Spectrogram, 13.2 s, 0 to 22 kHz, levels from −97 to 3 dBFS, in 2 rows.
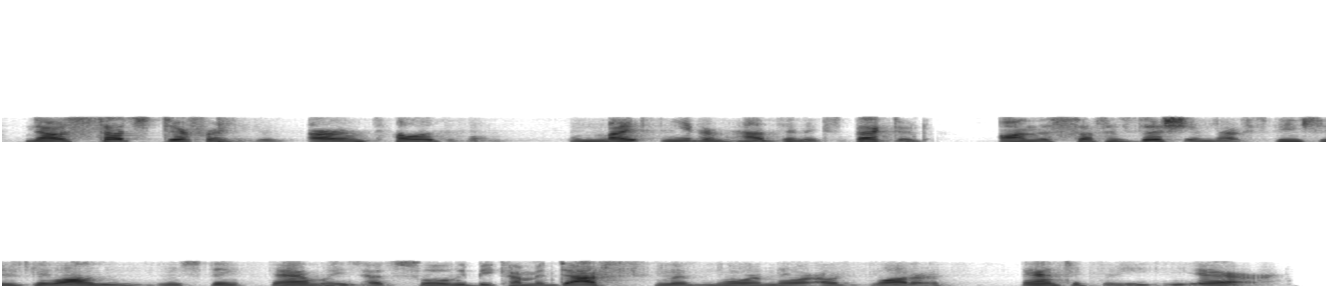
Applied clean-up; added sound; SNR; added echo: neural mask model DeepFilterNet 3.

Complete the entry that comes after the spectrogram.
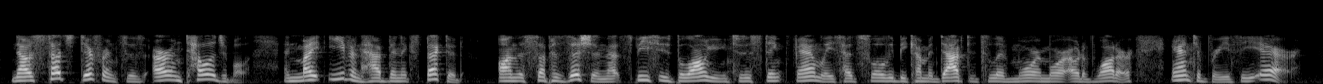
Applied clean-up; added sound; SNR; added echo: none; none; none; none.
